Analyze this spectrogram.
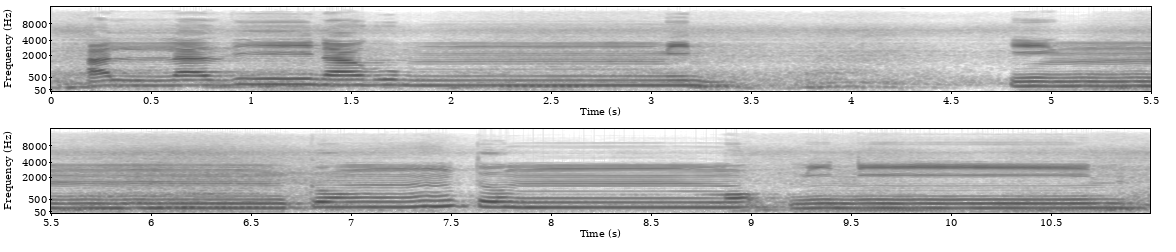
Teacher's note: mengeluarkan mim rangkap atau ditasdidkan dan wajib dibaca dengung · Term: idgham mimmi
